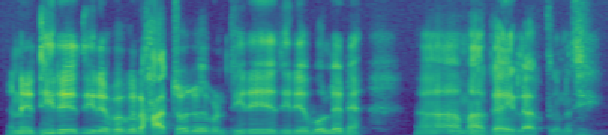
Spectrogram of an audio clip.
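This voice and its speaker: A man giving a storytelling sermon in a folksy, animated way, slipping into voices for his characters. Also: medium pitch, moderate pace. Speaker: preacher giving a religious discourse.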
